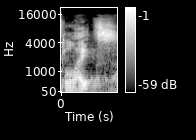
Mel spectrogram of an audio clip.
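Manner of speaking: "Leitz" said clearly as lights; Leitz pronunciation. Shown as a demonstration. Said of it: "the correct pronunciation of the company is".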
